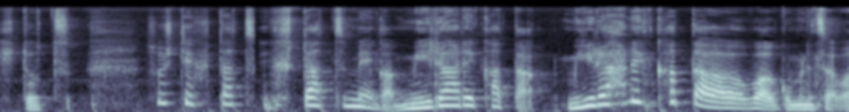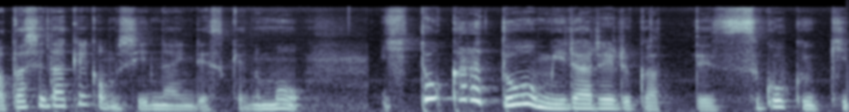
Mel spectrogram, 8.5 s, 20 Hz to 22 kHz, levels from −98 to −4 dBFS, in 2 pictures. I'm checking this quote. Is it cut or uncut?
cut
